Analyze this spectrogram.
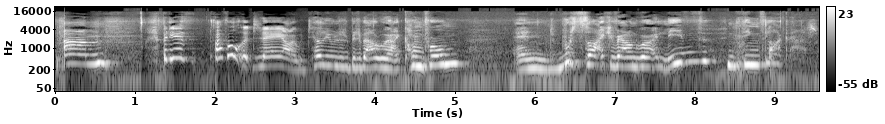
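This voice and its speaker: With noticeable noise behind her, a woman speaks at a moderate pace in a high pitch that swings very widely. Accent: Australian. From Australia, Sydney. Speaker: vlogger. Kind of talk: casual vlog chat. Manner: halting, self-correcting.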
